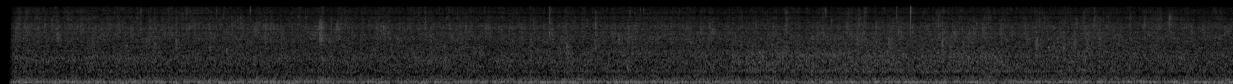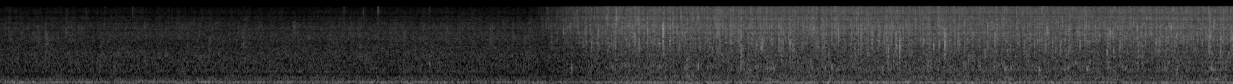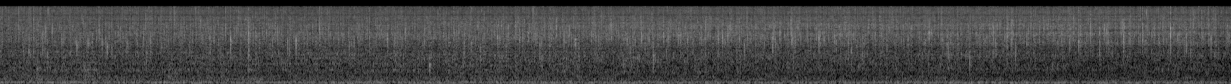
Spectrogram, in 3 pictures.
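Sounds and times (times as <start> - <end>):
steady rain on concrete and lawn: 0.1 - 36.9
rainwater pouring off roof: 17.7 - 36.9.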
